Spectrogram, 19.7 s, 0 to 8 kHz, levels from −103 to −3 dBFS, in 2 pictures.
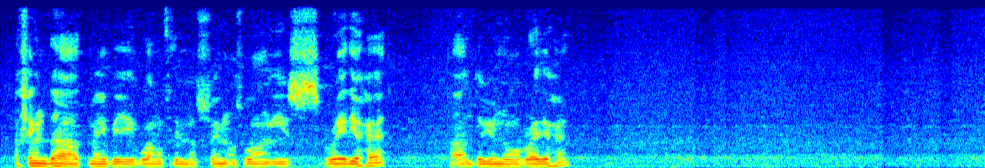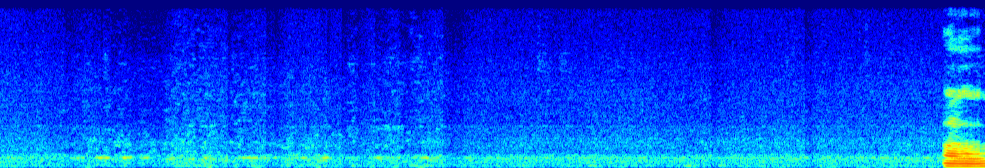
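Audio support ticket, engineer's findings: Background gated by the echo canceller: canceller clamping mic gain while far end plays. Room tone dips up to about 40 dB in 0.0–7.09 s (about 2 s of dips in total), 11.01–12.29 s and 13.28–14.48 s (about half a second each), then recovers on release.

Echo leak: far-end loudspeaker pickup not fully cancelled, likely at the far end. Faint copy of the speech 218 ms behind it at 4.07–4.72 s (about 40 dB down), 6.36–13.1 s (about 35 dB down) and 14.22–19.19 s (about 40 dB down). Call mic path band-limited to 8 kHz, as expected.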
